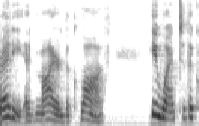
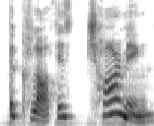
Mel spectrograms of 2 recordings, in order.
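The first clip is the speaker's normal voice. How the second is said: slow, loud, put-on admiration; a pompous emperor bluffing; forced praise aloud; 2 semitones higher, 5 dB louder, slower than usual. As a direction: fake delight to hide his blindness. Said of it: "said he aloud".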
